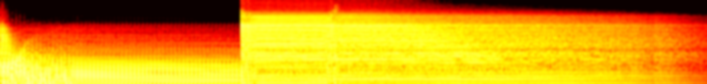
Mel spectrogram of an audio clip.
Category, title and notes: Instrument samples > Synths / Electronic
bass stabs drops bassdrop sub subs subbass subwoofer low lowend clear wobble lfo wavetable synthbass synth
